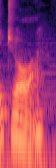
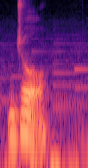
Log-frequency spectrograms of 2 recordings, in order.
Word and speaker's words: drool: Now in Nigerian English, we often say drawer, but the right pronunciation is simply drool.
